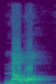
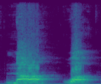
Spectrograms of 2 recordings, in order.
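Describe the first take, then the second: First: The two syllables are joined as one sound. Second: The two syllables are split apart. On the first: "but actually really na wa. That's one sound" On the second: "you can say"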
